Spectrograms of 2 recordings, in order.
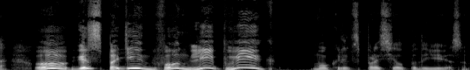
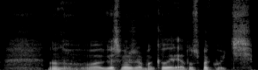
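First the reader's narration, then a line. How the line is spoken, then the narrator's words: Muttered. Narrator (Russian): пробормотал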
